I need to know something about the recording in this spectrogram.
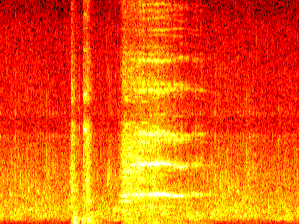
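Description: A metal gate creaks as it swings open.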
